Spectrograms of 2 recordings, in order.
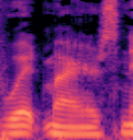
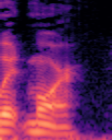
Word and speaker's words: Whitmire: On Twitter, it was mentioned that I've been saying Steve Whitmire's name wrong this whole time. I have had it in my head that his name is Steve Whitmore.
